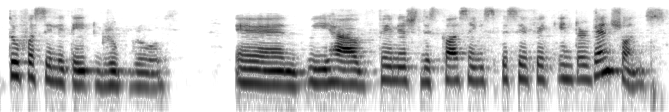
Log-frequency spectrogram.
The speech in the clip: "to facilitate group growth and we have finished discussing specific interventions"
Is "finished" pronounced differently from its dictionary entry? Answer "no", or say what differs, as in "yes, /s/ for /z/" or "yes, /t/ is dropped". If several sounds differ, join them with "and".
no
